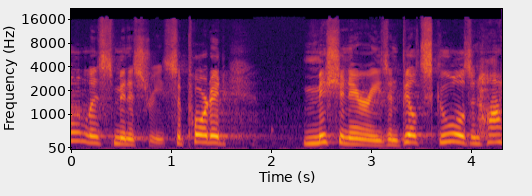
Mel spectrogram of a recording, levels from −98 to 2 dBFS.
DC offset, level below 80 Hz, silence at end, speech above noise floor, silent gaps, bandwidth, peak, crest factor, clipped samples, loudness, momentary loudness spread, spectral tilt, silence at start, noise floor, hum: under 0.1%; -72 dBFS; 0 s; 34 dB; none; 17.5 kHz; -6 dBFS; 18 dB; under 0.1%; -23 LUFS; 8 LU; -3.5 dB/octave; 0 s; -57 dBFS; none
